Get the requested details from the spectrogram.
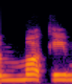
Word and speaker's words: Muck: gonna get out there in the mucky mucking. And I was like, you know, all right, I like that word, muck. It rhymes with fuck.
